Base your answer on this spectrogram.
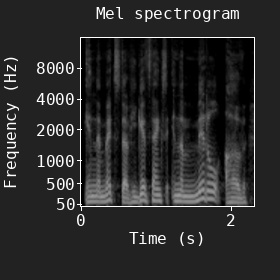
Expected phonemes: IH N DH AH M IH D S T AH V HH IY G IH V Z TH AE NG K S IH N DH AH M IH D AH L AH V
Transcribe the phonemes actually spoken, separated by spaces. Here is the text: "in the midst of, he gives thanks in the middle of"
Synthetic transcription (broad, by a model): IH N DH AH M IH D S T AH V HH IY G IH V TH AE NG K S IH N DH AH M IH D L AH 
